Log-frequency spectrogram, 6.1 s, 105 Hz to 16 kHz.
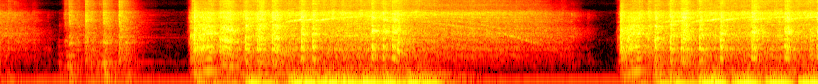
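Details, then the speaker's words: Toyota Tercel wagon with 4A engine swap, after installing Schneider Racing regrind cam and new valve springs, vacuum advance capped: starter churns in short bursts, engine tries to fire but won't catch; owner suspects timing is wrong, possibly the belt. "sure sounds like that timing's wrong every time never fails"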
